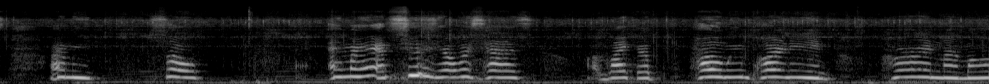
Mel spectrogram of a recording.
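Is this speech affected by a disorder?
Yes: brain injury.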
